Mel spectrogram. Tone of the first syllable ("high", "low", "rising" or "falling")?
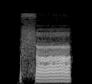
high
